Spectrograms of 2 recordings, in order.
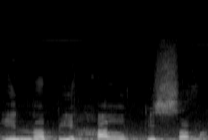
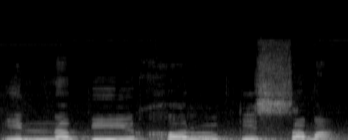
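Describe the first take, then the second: First: The word halq begins with a soft h sound. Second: The word khalq begins with a rough kh sound. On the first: It refers to the throat of the heavens and earth. The speaker calls it wrong. "sesungguhnya dalam tenggorokan langit dan bumi" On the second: It refers to the creation of the heavens and earth. The speaker calls it right. "Kalau khol itu khalq itu sesungguhnya dalam penciptaan langit dan bumi"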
